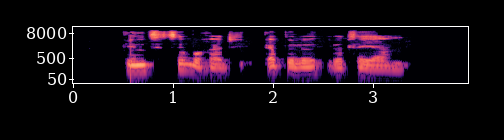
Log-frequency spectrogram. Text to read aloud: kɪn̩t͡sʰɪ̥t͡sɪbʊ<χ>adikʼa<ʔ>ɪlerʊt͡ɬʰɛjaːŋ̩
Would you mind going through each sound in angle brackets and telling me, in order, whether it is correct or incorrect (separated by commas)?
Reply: correct, incorrect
